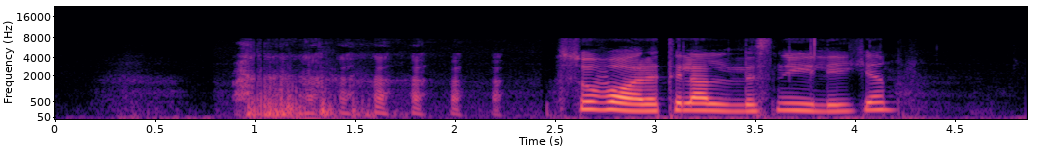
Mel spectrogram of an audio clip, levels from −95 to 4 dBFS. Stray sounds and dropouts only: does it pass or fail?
fail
